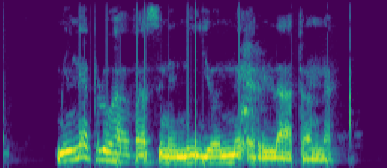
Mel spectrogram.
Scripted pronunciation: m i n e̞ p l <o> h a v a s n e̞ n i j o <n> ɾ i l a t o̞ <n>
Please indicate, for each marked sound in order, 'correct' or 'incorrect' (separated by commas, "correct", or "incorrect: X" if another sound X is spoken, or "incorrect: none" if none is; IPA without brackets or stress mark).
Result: incorrect: u, correct, correct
